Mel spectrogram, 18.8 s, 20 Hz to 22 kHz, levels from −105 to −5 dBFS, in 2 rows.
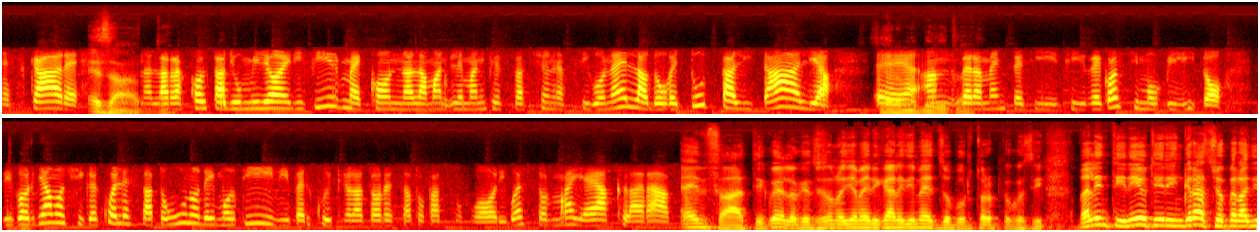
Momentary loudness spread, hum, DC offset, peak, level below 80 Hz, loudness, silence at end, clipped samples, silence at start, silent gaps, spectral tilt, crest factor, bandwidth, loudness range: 12 LU; none; under 0.1%; -10 dBFS; -60 dBFS; -30 LUFS; 0 s; under 0.1%; 0 s; none; -4 dB/octave; 20 dB; 19 kHz; 6 LU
